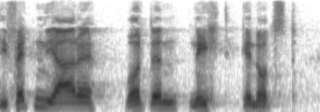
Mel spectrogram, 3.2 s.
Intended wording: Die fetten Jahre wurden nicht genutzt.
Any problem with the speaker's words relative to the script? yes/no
no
